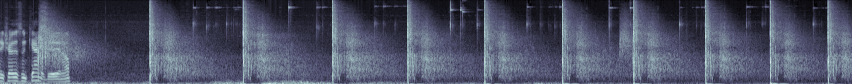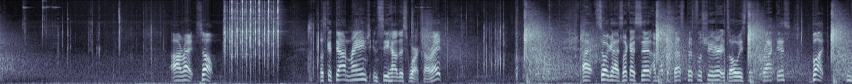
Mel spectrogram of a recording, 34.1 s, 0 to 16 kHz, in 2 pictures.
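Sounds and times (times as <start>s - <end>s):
pistol shots with echo: 3.0s - 4.2s, 4.8s - 5.9s, 6.6s - 17.6s, 27.5s - 28.9s, 30.1s - 31.1s, 32.0s - 33.0s, 33.6s - 34.0s.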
